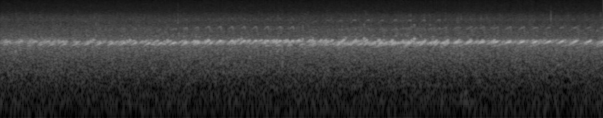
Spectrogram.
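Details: Streamside night chorus of Kajika frogs in Tokyo's Akigawa Valley: unbroken runs of quick, slightly rising chirps from many callers, pulsing more distinctly toward the end, with the steady hiss of the flowing river beneath.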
